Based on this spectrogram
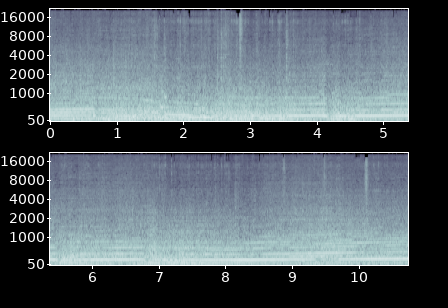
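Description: Steady whine over the engine that rises and falls with road speed; abnormal gearbox noise, cause not yet pinned down.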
